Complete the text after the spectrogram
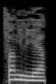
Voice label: "familiär", German; adjectives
